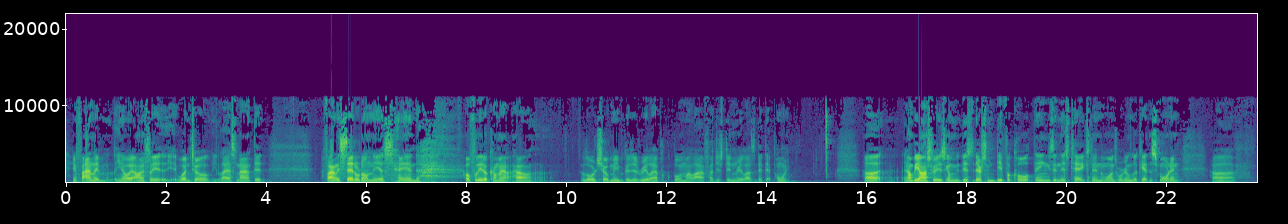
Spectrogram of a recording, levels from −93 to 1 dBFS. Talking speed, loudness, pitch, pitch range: 180 wpm, -20 LUFS, 115 Hz, 105-125 Hz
